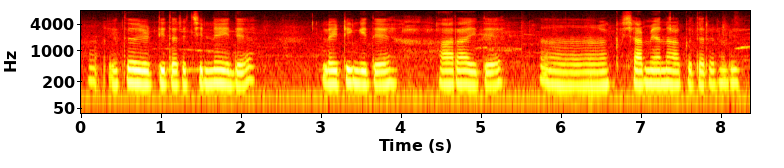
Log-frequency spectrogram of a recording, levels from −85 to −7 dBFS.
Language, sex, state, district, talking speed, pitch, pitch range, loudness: Kannada, female, Karnataka, Shimoga, 85 wpm, 170 Hz, 160-180 Hz, -18 LUFS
